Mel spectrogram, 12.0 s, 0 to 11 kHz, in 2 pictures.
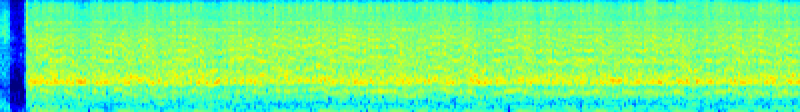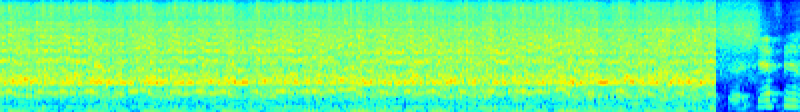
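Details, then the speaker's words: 1973 Dodge Dart 340 V8 with headers, after new battery cable, used carburetor with bowls filled and distributor unchanged: starter spins strongly and steadily about eleven seconds but it never fires; suspected spark problem, slightly uneven compression possible. "all right absolutely nothing a spark problem yeah"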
